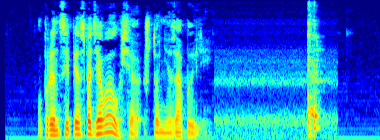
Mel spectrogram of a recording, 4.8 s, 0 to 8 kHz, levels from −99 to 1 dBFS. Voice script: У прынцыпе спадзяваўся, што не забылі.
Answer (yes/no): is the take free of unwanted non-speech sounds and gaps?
no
